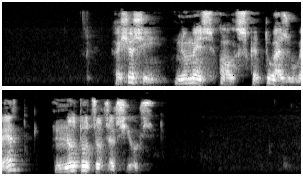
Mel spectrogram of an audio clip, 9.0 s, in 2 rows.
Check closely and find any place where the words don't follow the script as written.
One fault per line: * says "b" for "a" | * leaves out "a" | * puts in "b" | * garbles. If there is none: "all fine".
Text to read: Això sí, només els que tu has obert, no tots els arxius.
all fine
